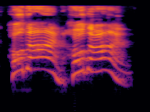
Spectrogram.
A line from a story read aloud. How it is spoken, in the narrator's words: Lena shouted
